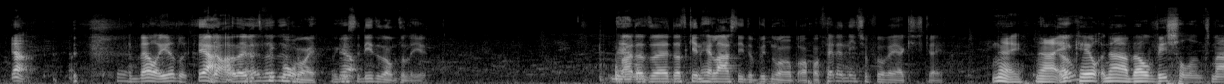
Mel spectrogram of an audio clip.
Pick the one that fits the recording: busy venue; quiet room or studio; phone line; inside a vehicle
busy venue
